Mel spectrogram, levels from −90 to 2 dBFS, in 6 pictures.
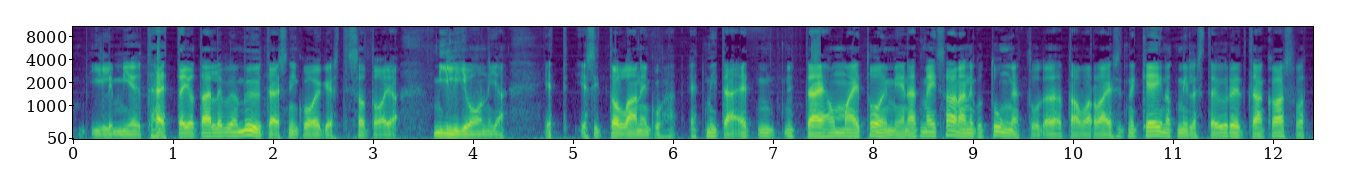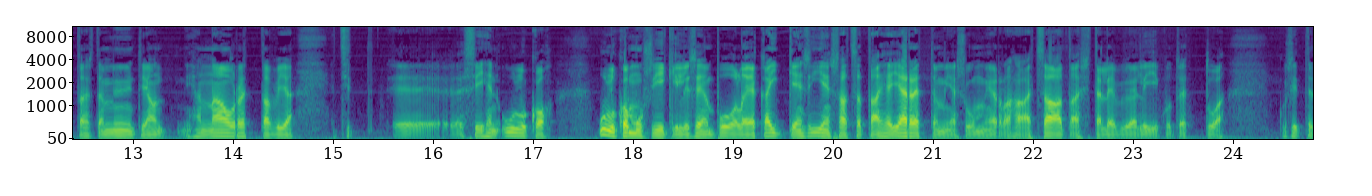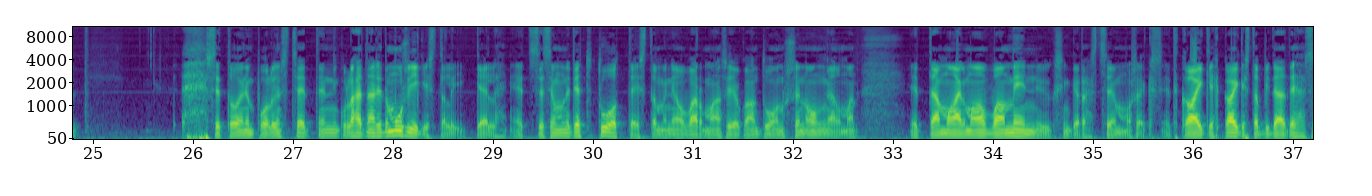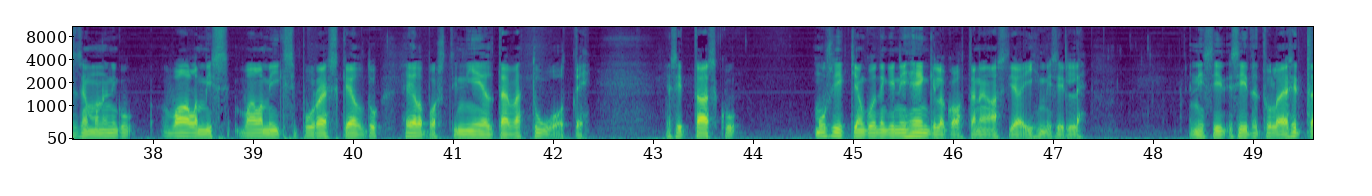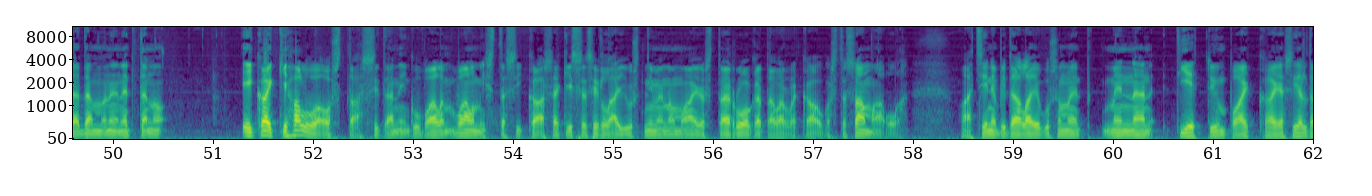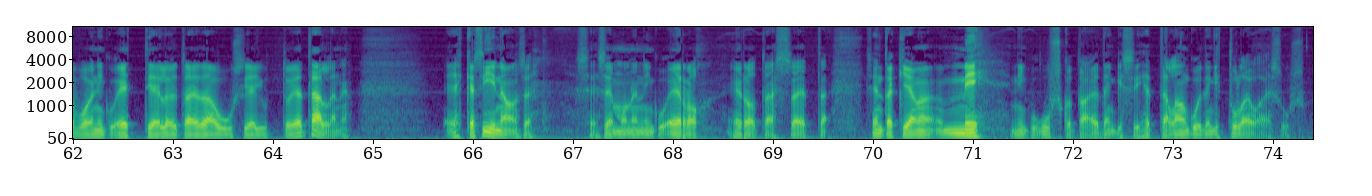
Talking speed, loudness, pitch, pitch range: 160 wpm, -19 LUFS, 90 Hz, 85-95 Hz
